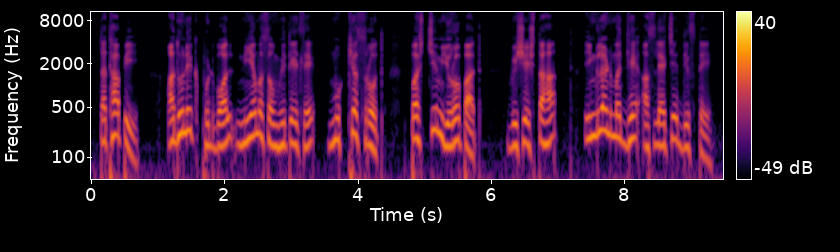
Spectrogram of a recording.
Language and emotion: Marathi, neutral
